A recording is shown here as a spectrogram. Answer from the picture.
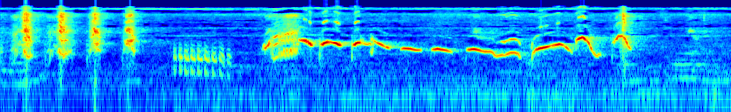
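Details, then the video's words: Bornean white-rumped shama lure song to make other shamas sing: a few sharp clicks and a buzzy note, then a long wavering whistled phrase that dips and rises. "PANCINGAN MURAI BORNEO BONGKAR ISIAN,, MEMANCING MURAI LAIN JADI BUNYI"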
